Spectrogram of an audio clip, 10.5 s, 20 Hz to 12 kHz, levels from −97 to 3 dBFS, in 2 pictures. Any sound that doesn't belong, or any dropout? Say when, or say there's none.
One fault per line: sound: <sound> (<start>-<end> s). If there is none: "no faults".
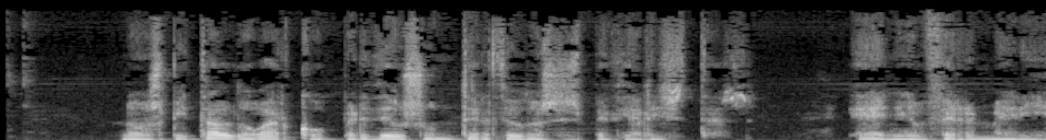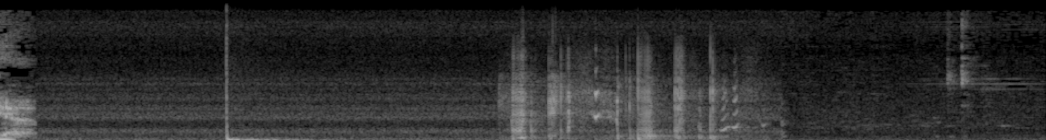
sound: thud (6.3-7.0 s)
sound: squeak (7.7-9.1 s)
